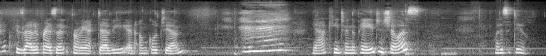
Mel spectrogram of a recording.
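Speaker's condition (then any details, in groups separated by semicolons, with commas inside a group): No condition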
